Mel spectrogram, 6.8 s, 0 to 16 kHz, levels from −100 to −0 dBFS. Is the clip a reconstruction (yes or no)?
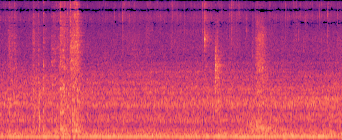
no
